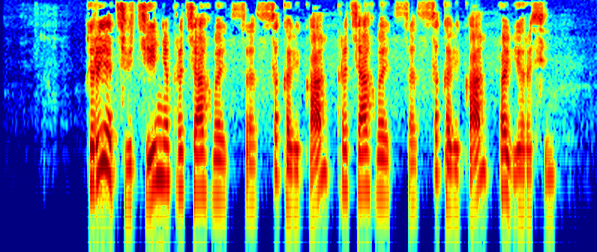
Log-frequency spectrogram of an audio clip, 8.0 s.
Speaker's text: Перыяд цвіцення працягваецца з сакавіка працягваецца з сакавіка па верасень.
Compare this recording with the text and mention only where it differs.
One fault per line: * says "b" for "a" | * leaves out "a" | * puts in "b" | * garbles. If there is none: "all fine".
all fine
